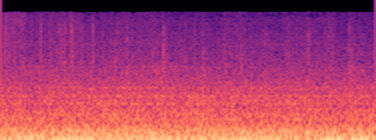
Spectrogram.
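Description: A steady, low rumble of road and engine noise fills the cabin of a moving car, constant and fairly loud throughout, with no voices.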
